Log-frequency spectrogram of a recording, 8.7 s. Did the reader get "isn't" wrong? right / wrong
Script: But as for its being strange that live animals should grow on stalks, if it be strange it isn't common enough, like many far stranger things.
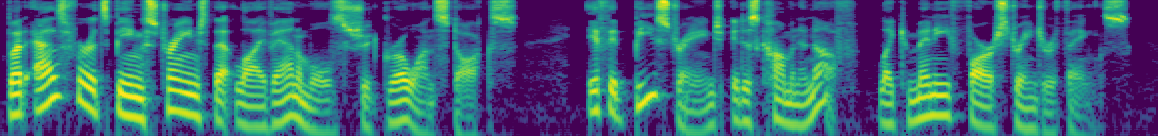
wrong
